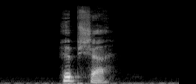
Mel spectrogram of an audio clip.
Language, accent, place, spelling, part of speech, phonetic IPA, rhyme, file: German, Germany, Berlin, hübscher, adjective, [ˈhʏpʃɐ], -ʏpʃɐ, De-hübscher.ogg
- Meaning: 1. comparative degree of hübsch 2. inflection of hübsch: strong/mixed nominative masculine singular 3. inflection of hübsch: strong genitive/dative feminine singular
